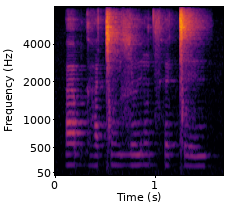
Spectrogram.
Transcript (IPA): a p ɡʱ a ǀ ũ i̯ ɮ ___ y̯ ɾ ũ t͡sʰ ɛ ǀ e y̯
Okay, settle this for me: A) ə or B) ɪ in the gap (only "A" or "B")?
A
